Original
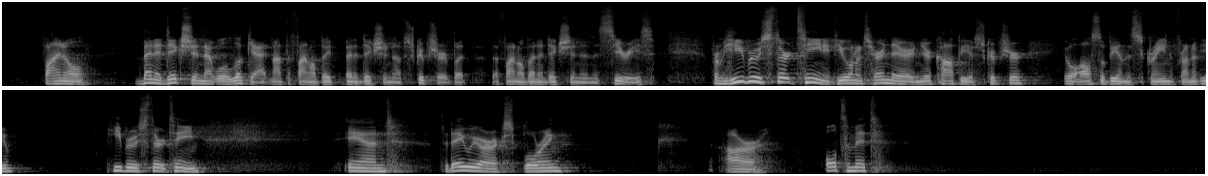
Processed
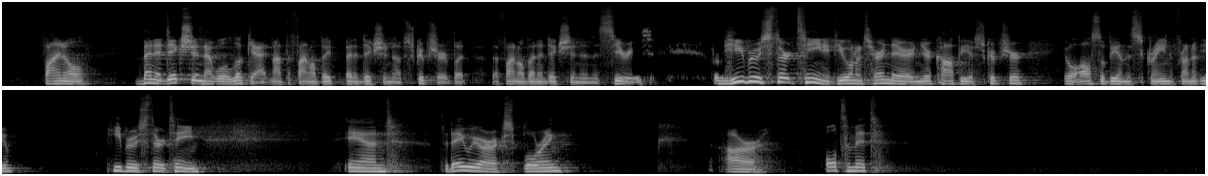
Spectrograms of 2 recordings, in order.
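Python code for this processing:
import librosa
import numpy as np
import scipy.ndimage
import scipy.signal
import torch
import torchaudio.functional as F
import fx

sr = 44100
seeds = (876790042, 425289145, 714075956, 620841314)

y = fx.comb(x, sr, ms=3.7, depth=0.65, at=(1.56, 2.0))
y = fx.envelope_sharpen(y, sr, power=3.0, at=(6.3, 7.23))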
